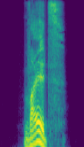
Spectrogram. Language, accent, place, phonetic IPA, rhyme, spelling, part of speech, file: German, Germany, Berlin, [valt͡s], -alt͡s, Walds, noun, De-Walds.ogg
- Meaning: genitive singular of Wald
